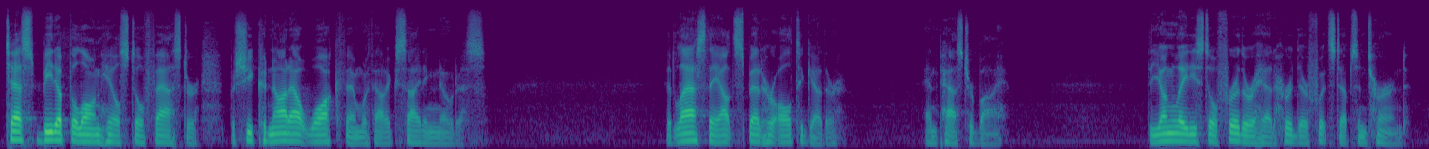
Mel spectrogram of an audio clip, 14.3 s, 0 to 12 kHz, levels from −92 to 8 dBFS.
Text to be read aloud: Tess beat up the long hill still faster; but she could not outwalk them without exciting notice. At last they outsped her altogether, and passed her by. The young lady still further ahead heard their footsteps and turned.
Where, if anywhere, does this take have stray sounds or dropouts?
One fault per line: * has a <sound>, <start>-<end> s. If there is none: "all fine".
all fine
